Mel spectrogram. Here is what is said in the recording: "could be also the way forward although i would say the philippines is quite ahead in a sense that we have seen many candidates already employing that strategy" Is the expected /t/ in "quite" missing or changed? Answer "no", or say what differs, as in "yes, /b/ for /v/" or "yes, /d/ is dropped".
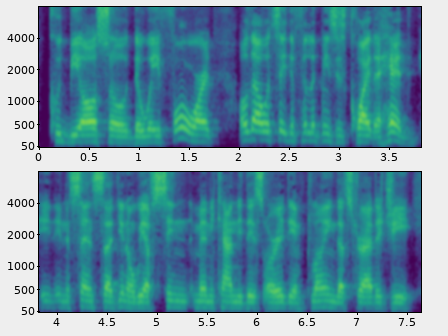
no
